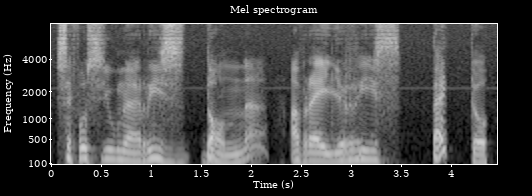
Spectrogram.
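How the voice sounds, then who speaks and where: A jovial gentleman who delights in his own wordplay, his voice lively and leaping upward, as a man reading a story puts him on. The sound is close and dry. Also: medium pitch, a little slow, no room sound, voice pushed up. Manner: jovial, cheerfully pleased with own puns. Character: jovial punning male gentleman.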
